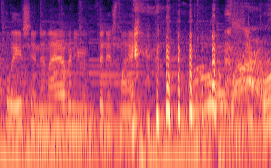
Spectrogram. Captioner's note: laughs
